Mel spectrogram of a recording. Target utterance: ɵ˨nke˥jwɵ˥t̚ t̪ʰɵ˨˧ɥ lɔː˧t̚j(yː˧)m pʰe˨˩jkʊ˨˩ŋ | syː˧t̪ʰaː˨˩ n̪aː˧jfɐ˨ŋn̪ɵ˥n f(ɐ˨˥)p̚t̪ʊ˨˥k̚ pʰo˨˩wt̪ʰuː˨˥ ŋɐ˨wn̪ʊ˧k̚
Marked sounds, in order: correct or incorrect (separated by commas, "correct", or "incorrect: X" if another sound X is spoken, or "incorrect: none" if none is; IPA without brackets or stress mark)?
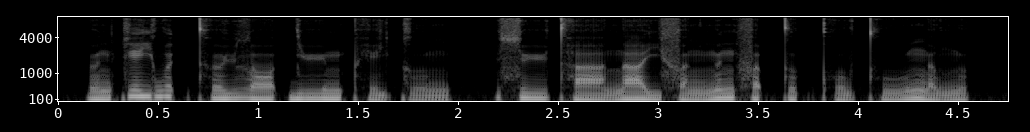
correct, correct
